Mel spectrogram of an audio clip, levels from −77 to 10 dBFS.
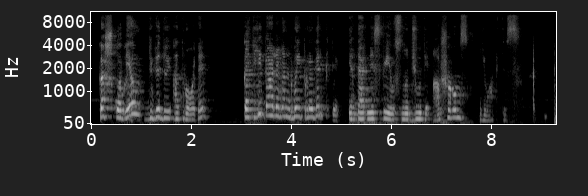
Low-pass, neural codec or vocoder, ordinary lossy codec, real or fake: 9.9 kHz; codec, 44.1 kHz, 2.6 kbps, SNAC; AAC, 48 kbps; fake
